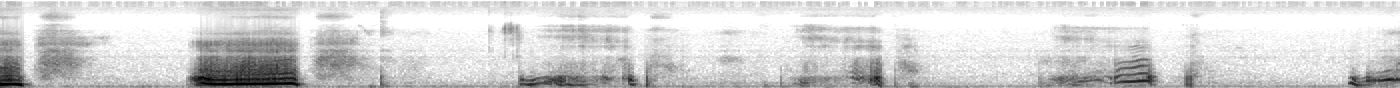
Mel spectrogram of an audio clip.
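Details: French Bulldog sleeping: one loud, buzzy, droning snore early on, followed by fainter, irregular snuffling and wheezy breaths and short softer snores.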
